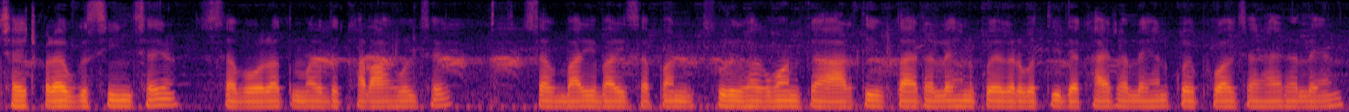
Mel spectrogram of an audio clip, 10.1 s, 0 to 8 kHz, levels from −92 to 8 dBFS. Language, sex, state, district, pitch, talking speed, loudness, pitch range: Maithili, male, Bihar, Sitamarhi, 105 Hz, 170 wpm, -29 LUFS, 105-110 Hz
